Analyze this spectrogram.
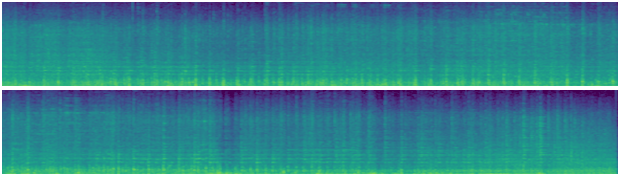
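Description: Freight train of open-top and covered wagons rolling past, its wheels clattering over the rail joints in a dense, continuous clickety-clack over a steady rumble.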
